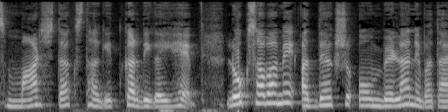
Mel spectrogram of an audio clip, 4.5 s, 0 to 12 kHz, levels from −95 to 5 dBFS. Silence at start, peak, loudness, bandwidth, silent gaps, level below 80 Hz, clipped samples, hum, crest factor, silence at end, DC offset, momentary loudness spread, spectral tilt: 0 s; -6 dBFS; -23 LUFS; 11.5 kHz; none; -50 dBFS; under 0.1%; none; 16 dB; 0 s; under 0.1%; 9 LU; -4.5 dB/octave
